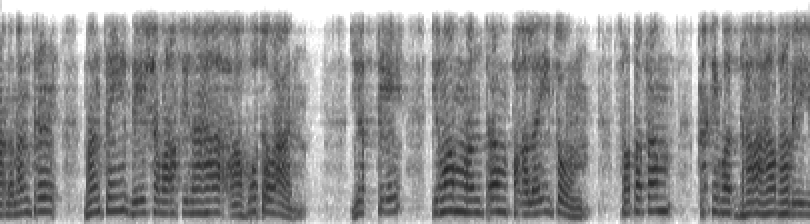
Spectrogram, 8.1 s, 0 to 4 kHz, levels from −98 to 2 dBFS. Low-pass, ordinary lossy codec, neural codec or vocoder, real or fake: 3.6 kHz; none; vocoder, 22.05 kHz, 80 mel bands, HiFi-GAN; fake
